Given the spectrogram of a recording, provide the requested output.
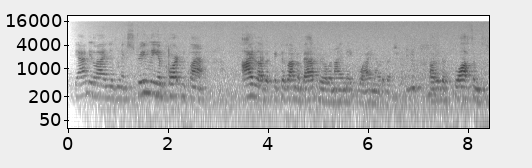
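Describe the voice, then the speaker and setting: A woman speaks at a moderate pace in a fairly low pitch with ordinary pitch variation. Long, frequent pauses break her speech over noticeable background noise. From Manitoba, Canada. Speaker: Metis elder and herbal workshop leader. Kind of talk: outdoor workshop talk. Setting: outdoors. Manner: enthusiastic.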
